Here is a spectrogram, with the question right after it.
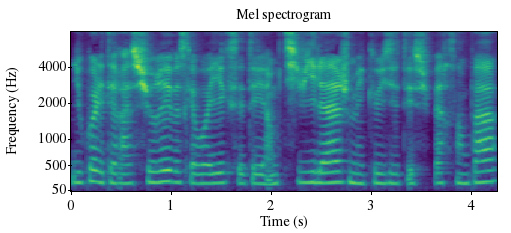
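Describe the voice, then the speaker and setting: This clip features a female speaker. The audio is spotless, with total silence behind her. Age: 30s. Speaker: traveler. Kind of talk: casual chat. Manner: halting.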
